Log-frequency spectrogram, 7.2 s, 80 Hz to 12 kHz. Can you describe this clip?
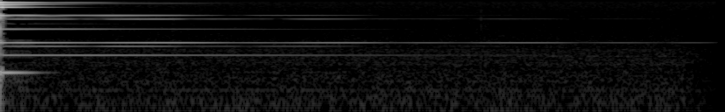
Softer wrench hit A#3
Recorded with DPA 4021.
A chrome wrench/spanner tuned to a A#3.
